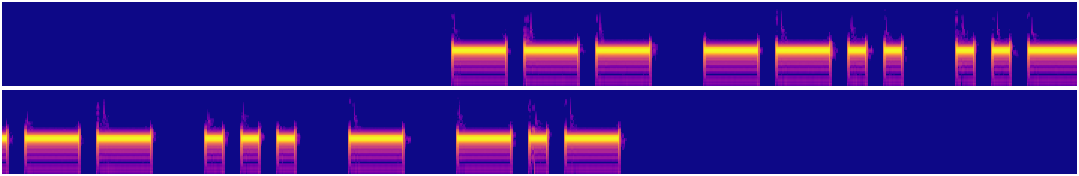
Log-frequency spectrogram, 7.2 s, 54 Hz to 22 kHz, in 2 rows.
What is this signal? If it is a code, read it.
Morse code, heard as a keyed tone, about 20 wpm, 700 Hz. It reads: OZ2STK
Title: DXCC-100 Call Signs - 6 Characters - 20wpm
